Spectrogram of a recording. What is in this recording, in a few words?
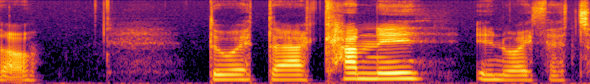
"cannu", Welsh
